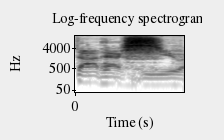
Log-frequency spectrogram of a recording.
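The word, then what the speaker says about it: .hack//G.U.: Yeah, I think it's just the slash is silent. Yeah, it's just .hack GU, I think is how okay.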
